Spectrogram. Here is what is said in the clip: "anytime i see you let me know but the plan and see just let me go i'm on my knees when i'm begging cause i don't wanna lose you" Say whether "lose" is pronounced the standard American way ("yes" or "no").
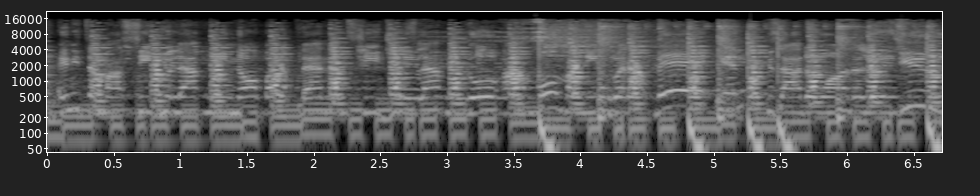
no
